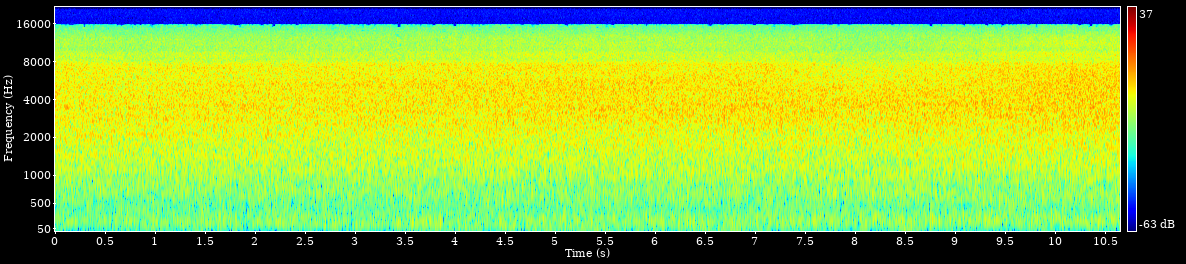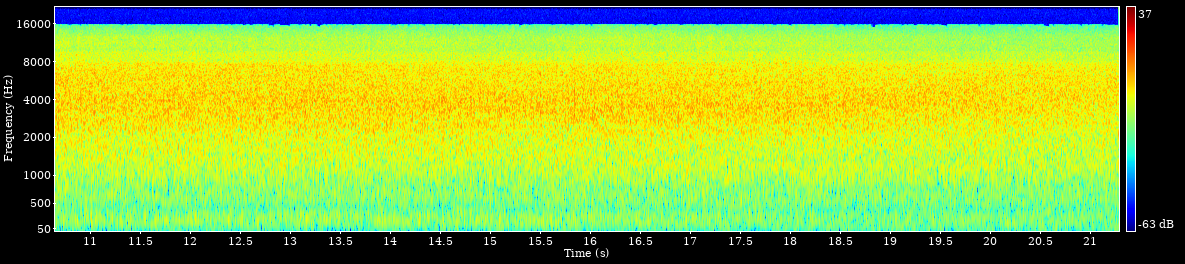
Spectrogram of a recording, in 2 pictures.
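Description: A waterfall splashes steadily down rocks.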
